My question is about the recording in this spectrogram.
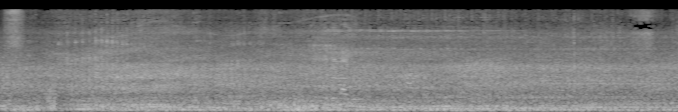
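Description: Steady road traffic noise, with a bus's engine running among the passing vehicles.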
